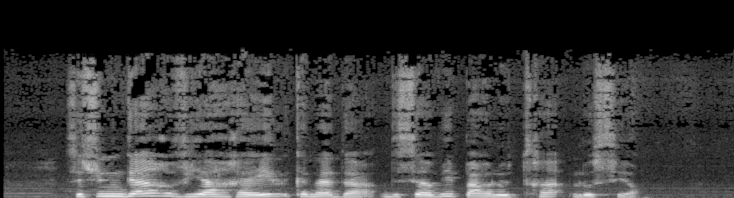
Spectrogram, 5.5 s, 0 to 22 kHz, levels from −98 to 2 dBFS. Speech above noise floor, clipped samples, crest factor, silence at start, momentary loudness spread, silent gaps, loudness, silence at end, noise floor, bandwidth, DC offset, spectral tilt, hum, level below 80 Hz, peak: 39 dB; under 0.1%; 16 dB; 0.5 s; 9 LU; none; -16 LUFS; 0.75 s; -55 dBFS; 16.5 kHz; under 0.1%; -4.5 dB/octave; none; -60 dBFS; 0 dBFS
